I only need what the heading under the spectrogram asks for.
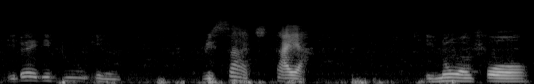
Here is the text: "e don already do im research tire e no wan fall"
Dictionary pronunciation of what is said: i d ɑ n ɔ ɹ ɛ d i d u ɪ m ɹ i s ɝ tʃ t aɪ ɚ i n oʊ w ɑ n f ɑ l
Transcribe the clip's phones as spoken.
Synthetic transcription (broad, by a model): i d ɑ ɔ ɛ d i d u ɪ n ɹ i s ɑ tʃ t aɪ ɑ i n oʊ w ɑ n f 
